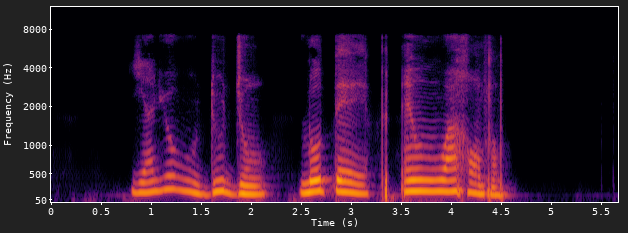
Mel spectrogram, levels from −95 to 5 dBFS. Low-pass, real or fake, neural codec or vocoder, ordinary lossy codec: 7.2 kHz; fake; codec, 16 kHz, 1 kbps, X-Codec, WavLM features, trained on Multilingual LibriSpeech; MP3, 96 kbps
